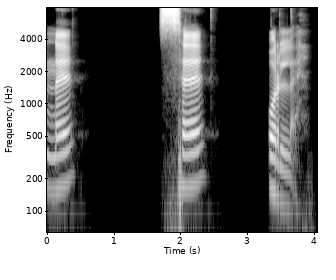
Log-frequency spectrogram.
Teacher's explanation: जीवा मसूड़ों को स्पर्श करती है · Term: वर्त व्यंजन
